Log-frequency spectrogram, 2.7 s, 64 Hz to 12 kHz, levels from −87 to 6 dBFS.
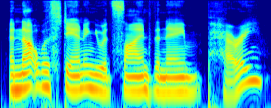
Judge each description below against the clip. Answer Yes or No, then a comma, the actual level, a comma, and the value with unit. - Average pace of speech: Yes, average, 175 wpm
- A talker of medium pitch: Yes, medium, 160 Hz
